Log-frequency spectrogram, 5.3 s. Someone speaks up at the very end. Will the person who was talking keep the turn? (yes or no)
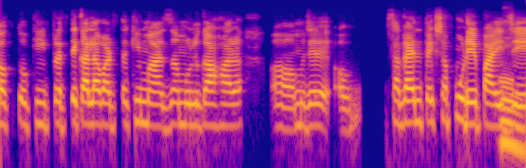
no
